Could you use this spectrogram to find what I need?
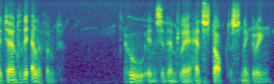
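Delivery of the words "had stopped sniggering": ordinary delivery, nothing marked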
